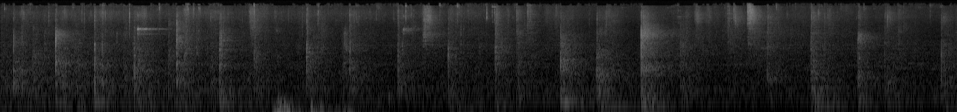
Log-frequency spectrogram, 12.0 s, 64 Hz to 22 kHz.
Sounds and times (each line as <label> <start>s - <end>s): People going up/down stairs 0.0s - 11.9s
